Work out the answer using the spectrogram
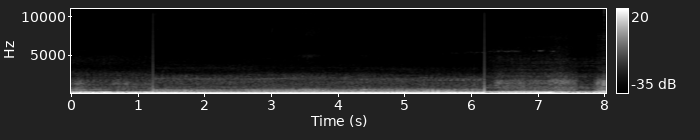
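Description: Sport motorcycle engine running at low, steady revs while riding slowly away from a stop. The engine note changes about six seconds in as the bike eases off.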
